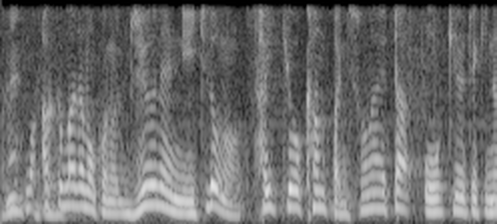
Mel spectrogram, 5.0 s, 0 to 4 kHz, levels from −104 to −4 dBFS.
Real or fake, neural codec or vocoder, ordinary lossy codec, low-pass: real; none; none; 3.6 kHz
